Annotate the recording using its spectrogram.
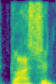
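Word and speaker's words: Glashütte: checking out the uh glut original watchmaking company display uh which I I I feel like I have to say it like that because it's so elegant uh but it's spelled like glass shot uh it is uh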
